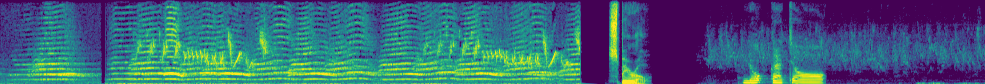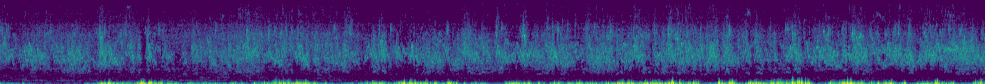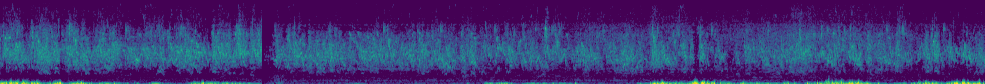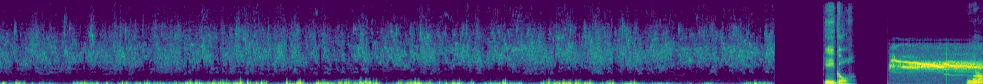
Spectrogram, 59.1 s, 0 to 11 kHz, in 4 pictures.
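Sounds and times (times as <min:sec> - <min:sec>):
sparrows chirping: 0:10.6 - 0:55.9, 0:57.7 - 0:59.0.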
